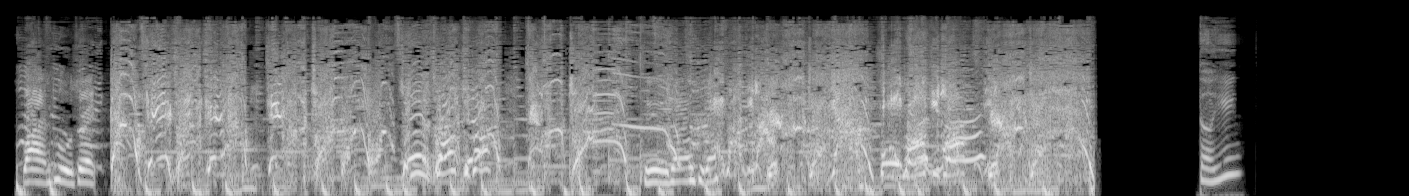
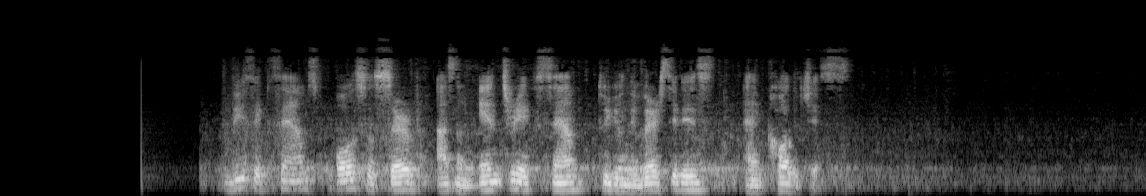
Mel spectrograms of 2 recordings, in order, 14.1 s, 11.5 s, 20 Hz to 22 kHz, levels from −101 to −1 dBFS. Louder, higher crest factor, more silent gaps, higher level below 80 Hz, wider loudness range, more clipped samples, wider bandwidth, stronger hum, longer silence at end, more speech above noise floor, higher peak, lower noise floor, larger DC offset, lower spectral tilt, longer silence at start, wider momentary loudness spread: first, -14 LUFS vs -21 LUFS; about the same, 16 dB vs 20 dB; first, 11.01-11.94 s vs none; first, -32 dBFS vs -62 dBFS; second, 6 LU vs 9 LU; neither; first, 16.5 kHz vs 7.8 kHz; neither; second, 1.7 s vs 3.1 s; first, over 76 dB vs 56 dB; first, 0 dBFS vs -4 dBFS; first, under -90 dBFS vs -77 dBFS; neither; second, -3.5 dB/octave vs -7 dB/octave; second, 0.15 s vs 2.25 s; second, 6 LU vs 11 LU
